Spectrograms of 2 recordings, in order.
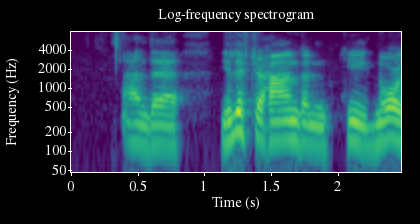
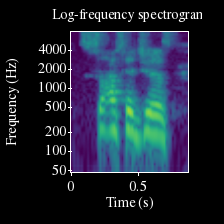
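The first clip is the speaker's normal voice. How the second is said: excited dog; 11 semitones higher, much slower than usual. Retold or imitated. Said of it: "He's like".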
